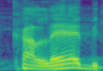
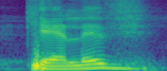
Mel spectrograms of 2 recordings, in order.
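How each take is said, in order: First: The name ends with a b sound. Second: The name ends with a v sound. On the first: The speaker calls it wrong. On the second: The speaker calls it right.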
